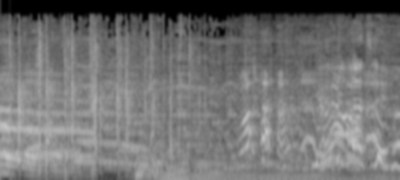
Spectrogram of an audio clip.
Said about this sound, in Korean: 먼저 준비하느라 고생하셨습니다. 박수!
